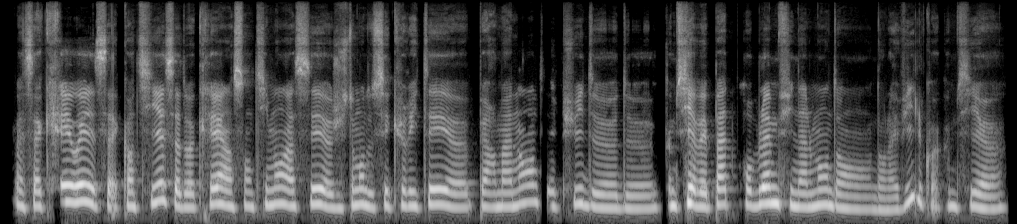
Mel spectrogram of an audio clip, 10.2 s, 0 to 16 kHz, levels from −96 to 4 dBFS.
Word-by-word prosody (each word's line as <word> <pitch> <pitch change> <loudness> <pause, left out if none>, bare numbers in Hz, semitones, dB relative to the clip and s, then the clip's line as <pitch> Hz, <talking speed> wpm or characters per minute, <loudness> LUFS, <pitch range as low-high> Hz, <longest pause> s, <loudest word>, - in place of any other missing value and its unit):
Bah 215 - -3
ça 205 +2 -1
crée 260 +6 +4
oui, 255 -2 +6
ça 225 - +1
quand 205 -1 -2
tu 195 +5 -4
y 260 - +3
es, 280 - +2
ça 220 -7 +2
doit 190 0 -2
créer 230 +5 +1
un 220 -3 +2
sentiment 215 +4 -1
assez, 220 +2 +2
heu, 190 - -2
justement 220 +6 -2
de 200 - -1
sécurité, 215 +3 0
heu, 185 0 -5
permanente 200 +6 -3
et 200 - -7
puis 235 +4 -4
de 185 -3 -3
de 175 +1 -6
comme 210 -1 0
s'il 240 +6 +7
y - - +7
avait 195 -3 0
pas 225 +3 +1
de 225 - -18
problème 235 +1 +4
finalement 215 -1 -1
dans 170 -4 -4
dans 160 -1 -7
la 155 +1 -7
ville 270 - -1
quoi, - - -10
comme 205 -2 -6
si, 200 +1 -5
heu 175 -1 -3
205 Hz, 240 wpm, -19 LUFS, 185-230 Hz, -, s'il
